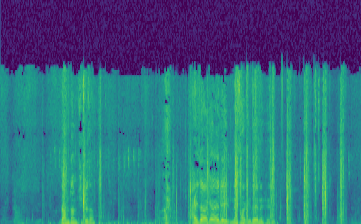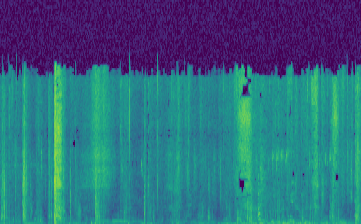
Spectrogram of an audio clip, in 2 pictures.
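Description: Footsteps scuff on a rough paved path.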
